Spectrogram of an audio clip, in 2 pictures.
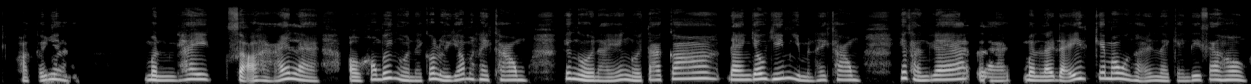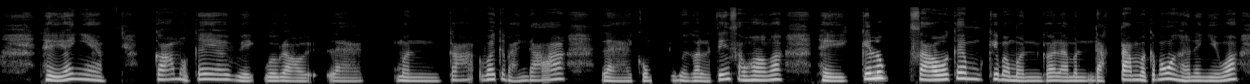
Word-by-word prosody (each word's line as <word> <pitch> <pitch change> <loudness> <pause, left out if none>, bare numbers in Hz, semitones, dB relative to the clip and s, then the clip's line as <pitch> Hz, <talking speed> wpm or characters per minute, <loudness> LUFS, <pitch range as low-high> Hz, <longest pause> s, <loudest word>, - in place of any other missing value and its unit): hoặc, 165 -1 -5
kiểu 185 +3 -1
như 235 +1 +2
là, 195 - -2 0.8
mình 190 -3 +2
hay 235 +3 +1 0.2
sợ - - +2
hãi 185 +7 +1
là, 195 -9 +1 0.3
ờ, 180 -1 +2
không 225 +7 -1
biết 285 +2 +3
người 200 -7 +1
này 170 0 -3
có 255 - +2
lừa 220 -6 +2
dối 200 +6 +1
mình 240 -2 -3
hay 220 -2 +1
không? 205 0 0 0.4
Cái 270 -1 +2
người 200 -7 +5
này 170 +1 -2
á, 210 - 0
người 185 -5 +1
ta 215 +4 -2
có 270 +2 +2 0.2
đang 220 0 +3
giấu 250 +2 +6
giếm 270 +4 +2
gì 230 - 0
mình 175 -3 -3
hay 200 +2 -3
không? 205 -1 -2 0.4
Cái 290 0 +2
thành 190 -4 0
ra 215 +2 +3
á, 260 - -1
là 170 -3 -2 0.2
mình 195 -3 +2
lại 185 +1 +3
đẩy 190 +9 +2
cái 275 - 0
mối 265 0 +4
quan 235 -5 +1
hệ 175 -1 -2
này 175 -2 -1
càng 165 0 -7
đi 200 +2 0
xa 215 +2 -1
hơn. 205 -1 +2 0.5
Thì 195 -5 +2
á 225 - +3
nha, 225 -6 -1 0.5
có 225 0 -1
một 240 -4 -3
cái 235 -1 +1
việc 170 -5 -3
vừa 170 0 0
rồi 155 -3 -2
là 155 -1 -6 0.4
mình 165 -3 -3
có 200 - -4 0.2
với 230 +3 +1
cái 240 - -7
bạn 180 -1 -5
đó 210 +6 -2 0.4
là 155 -3 -3
cùng 170 - -3 0.2
với 190 - -7
mình, 170 -3 -2
gọi 170 0 0
là, 155 - -4
tiến 235 +3 +2
sâu 205 -5 -1
hơn 200 0 +3
á, 230 - +3 0.4
thì 170 -3 +1
cái 260 +1 +6
lúc 290 +1 +7 0.2
sau 215 -2 +6
á, 230 - +6
cái 275 0 +5 0.2
khi 245 - +1
mà 205 -3 +2
mình, 170 -2 -1
gọi 180 +2 +1
là, 175 - +1
mình 175 +1 -2
đặt 175 -2 -2
tâm 215 -1 +3
về 195 - +4
cái 225 - -1
mối 245 - +4
quan 255 -3 +5
hệ 175 -4 +1
này 175 0 0
nhiều 170 +2 0
á 235 - +4
200 Hz, 235 wpm, -22 LUFS, 175-230 Hz, 0.8 s, lúc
